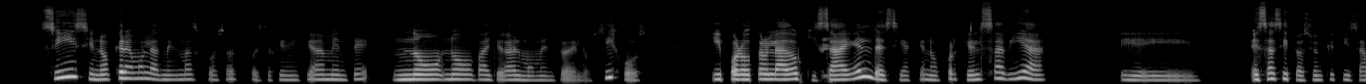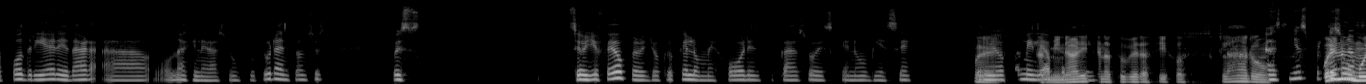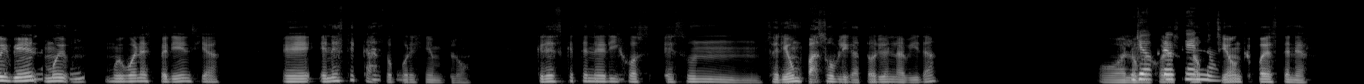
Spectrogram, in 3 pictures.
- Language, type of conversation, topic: Spanish, podcast, ¿Qué te impulsa a decidir tener hijos o no tenerlos?
- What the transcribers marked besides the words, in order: other background noise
